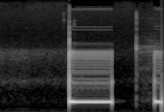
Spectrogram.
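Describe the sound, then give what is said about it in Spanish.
Busy signal after a lost phone line: two clean, steady mid-pitched tones with a brief faint click between them, heard alone against silence. “Ah, se nos perdió Fernando en la línea, ahorita le volvemos a marcar”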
